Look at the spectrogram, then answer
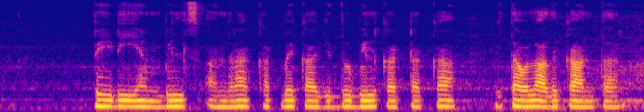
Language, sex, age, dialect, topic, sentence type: Kannada, male, 18-24, Dharwad Kannada, banking, statement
